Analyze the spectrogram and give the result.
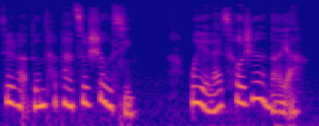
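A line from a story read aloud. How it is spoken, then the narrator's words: Laughing. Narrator (Chinese): 我笑着说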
